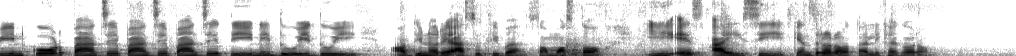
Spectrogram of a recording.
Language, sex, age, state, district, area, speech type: Odia, female, 18-30, Odisha, Kendrapara, urban, read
